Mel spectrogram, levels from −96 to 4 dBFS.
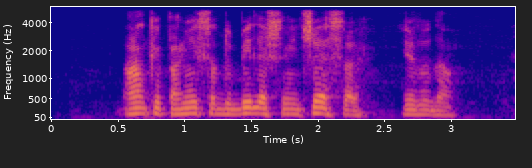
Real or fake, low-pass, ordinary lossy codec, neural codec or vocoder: fake; 5.4 kHz; none; codec, 44.1 kHz, 7.8 kbps, Pupu-Codec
